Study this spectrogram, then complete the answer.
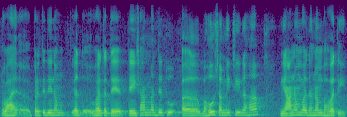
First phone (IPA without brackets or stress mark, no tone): ʋ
